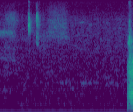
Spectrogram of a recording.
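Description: Quiet room tone with two faint, short clicks about half a second in, then a man's voice starting right at the end.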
